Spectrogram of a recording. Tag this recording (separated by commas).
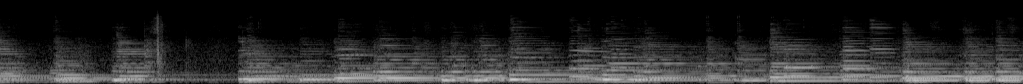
Acoustic guitar, Guitar, Music, Strum, Musical instrument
